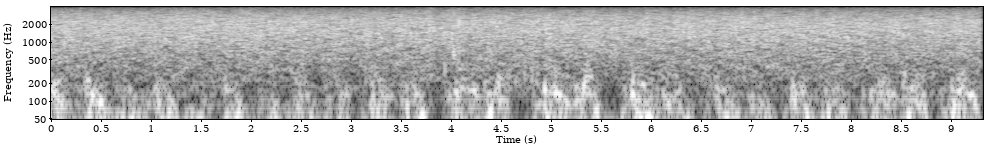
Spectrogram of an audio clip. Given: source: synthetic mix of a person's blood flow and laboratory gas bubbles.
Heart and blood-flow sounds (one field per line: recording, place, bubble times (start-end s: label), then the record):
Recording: Doppler ultrasound of blood flow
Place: precordium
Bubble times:
0.14-0.20 s: bubbles
3.95-4.10 s: bubbles
4.57-4.92 s: bubbles
5.17-5.21 s: bubbles
8.54-8.60 s: bubbles
From the record:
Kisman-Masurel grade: 121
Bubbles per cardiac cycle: 1 to 2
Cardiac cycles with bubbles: 10 to 50%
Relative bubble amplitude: barely perceptible (0.100 to 0.250)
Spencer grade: 2 (many but less than half of the cardiac periods contain bubble signals, singularly or in groups)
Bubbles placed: anywhere in the cardiac cycle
